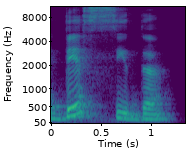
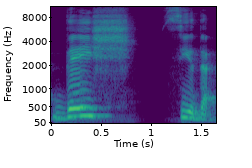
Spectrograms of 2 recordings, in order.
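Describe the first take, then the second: First: The S and C make a single sound. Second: The S and C are sounded separately. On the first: The speaker calls it right. "é descida" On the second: The speaker calls it wrong. "a gente não pronuncia descida"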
